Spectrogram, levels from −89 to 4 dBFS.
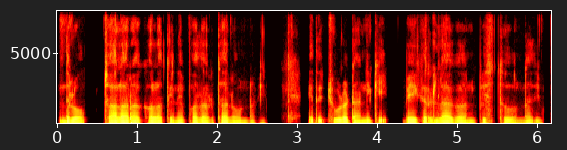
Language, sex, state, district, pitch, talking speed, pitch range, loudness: Telugu, male, Telangana, Mahabubabad, 100 Hz, 115 wpm, 100-105 Hz, -18 LUFS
